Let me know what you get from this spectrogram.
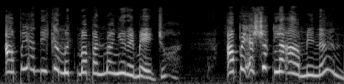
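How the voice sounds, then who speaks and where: A woman's voice: very high voice, big pitch swings, fast talker, sharp tone, no echo, full character voice. A woman playing a grasping, besotted wife in an audio drama, with a whiny, insistent delivery. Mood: pleading, besotted. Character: scheming, grasping wife, besotted with her lover. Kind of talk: Ilocano audio drama acting.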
